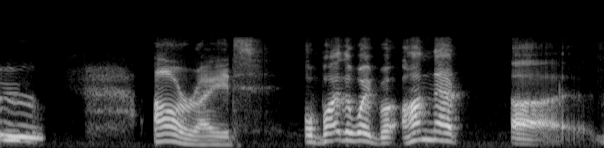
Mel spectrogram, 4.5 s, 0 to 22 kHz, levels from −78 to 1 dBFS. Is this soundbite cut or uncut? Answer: uncut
